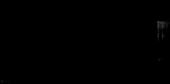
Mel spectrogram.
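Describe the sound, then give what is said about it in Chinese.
After a long stretch of near silence, a pen whose refill has run out gives a short, sharp mechanical click as the refill is changed during drawing, followed by a second crisp click right at the end. “笔芯没有了，要换一下。”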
